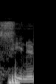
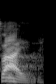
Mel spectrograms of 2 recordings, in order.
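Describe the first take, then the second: First: The vowel is short, rhyming with 'win'. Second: The vowel is long, rhyming with 'line'. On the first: The speaker calls it wrong. "don't say this is sin. Okay, this is not sin, a biblical term" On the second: The speaker calls it right. "but it's sine"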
